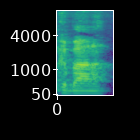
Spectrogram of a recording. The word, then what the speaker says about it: Cabana: So I love hearing Briscoe and Cabana. I love it. It's Cabana, man. We got another one. Another weird big boy pronunciation.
